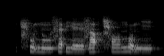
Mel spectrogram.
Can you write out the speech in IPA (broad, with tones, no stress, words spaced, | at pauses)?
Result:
t͡ɕʰṵ˦˨nũ˨sɛ˦ʔ je˨ɪ̯zä˦ʔt͡ɕʰɔ˦ ŋo̰˦˨ʊ̯ŋi˨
